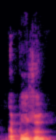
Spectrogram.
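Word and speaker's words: apostle: एपोजल टी T silent होता है। एपोजल।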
